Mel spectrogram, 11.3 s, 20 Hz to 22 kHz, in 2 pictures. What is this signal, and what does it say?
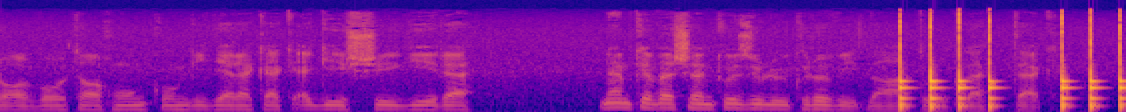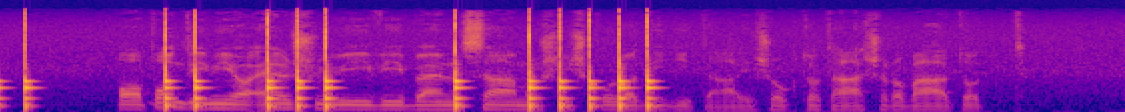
Tap code, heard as knocks on wood, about 7 knocks a second, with speech in Hungarian. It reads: THE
